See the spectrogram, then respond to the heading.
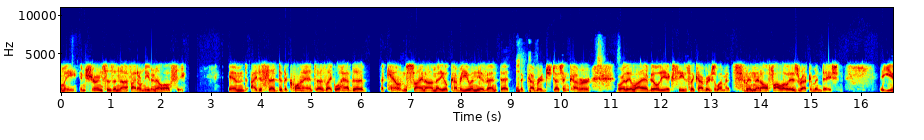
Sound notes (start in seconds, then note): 9.0 laughing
